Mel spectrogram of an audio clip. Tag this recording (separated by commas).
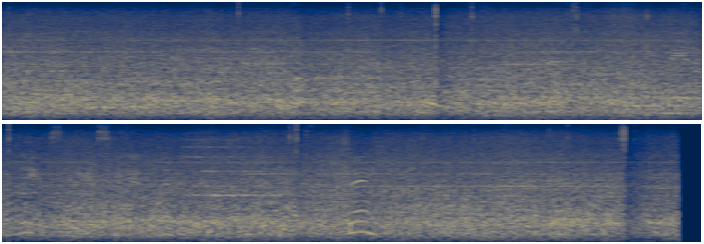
Speech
